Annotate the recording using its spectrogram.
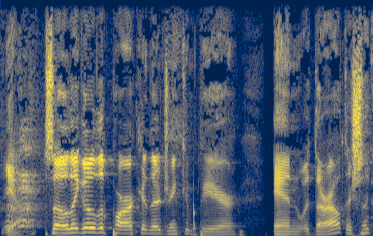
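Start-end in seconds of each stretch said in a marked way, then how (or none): none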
